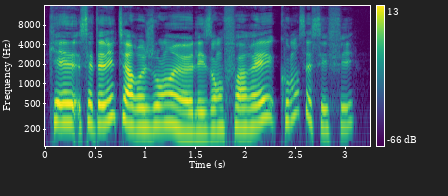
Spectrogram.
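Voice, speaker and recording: A woman hosting a podcast and asking a guest a run of friendly, brisk questions. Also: on the high side, a little mellow, clean tone, dry recording, studio quality. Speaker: podcast host. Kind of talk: interview hosting.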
